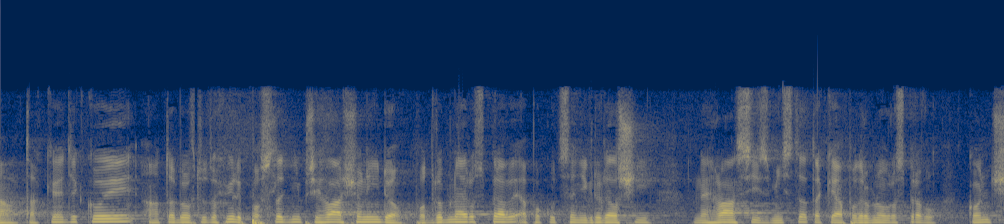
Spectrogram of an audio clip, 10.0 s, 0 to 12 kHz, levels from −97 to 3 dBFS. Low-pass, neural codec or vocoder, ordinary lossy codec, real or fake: 7.2 kHz; none; AAC, 48 kbps; real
